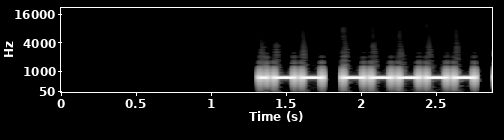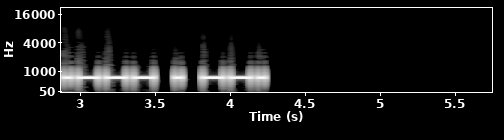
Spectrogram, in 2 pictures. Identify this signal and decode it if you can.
Morse code, heard as a keyed tone, about 26 wpm, 700 Hz. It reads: W0JEG
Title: Speed Racing - USA 1x3 Call Signs 22wpm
